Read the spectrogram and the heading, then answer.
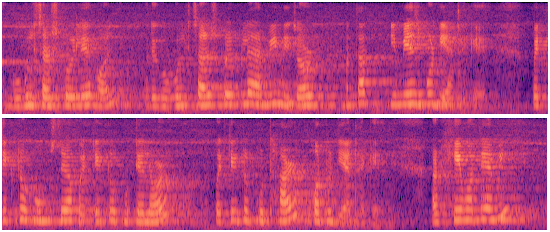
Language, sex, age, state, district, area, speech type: Assamese, female, 30-45, Assam, Kamrup Metropolitan, urban, spontaneous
